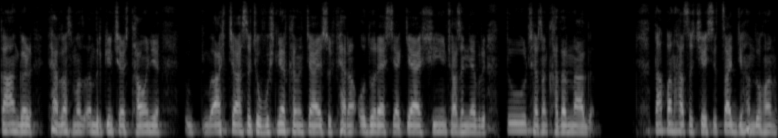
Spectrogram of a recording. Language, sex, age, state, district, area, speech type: Kashmiri, male, 18-30, Jammu and Kashmir, Anantnag, rural, spontaneous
